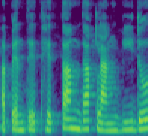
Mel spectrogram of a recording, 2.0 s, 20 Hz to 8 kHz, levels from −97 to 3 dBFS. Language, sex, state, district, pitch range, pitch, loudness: Karbi, female, Assam, Karbi Anglong, 165-185 Hz, 175 Hz, -18 LUFS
